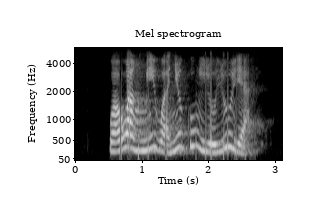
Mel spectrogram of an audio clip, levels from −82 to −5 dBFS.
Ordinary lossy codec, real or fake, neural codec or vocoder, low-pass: Opus, 24 kbps; real; none; 5.4 kHz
